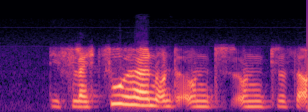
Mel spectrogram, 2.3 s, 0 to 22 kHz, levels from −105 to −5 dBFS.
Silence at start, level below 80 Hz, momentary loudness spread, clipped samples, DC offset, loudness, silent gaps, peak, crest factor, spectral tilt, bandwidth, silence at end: 0.4 s; -76 dBFS; 15 LU; under 0.1%; under 0.1%; -21 LUFS; none; -4 dBFS; 18 dB; -7.5 dB/octave; 4.6 kHz; 0 s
